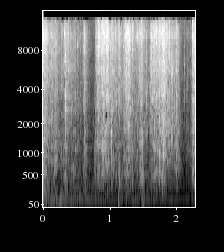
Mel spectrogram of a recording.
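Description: Aluminium foil used in cooking being crinkled and crumpled in a continuous run of sharp, crackly rustling bursts, with brief lulls between handfuls and no voices.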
